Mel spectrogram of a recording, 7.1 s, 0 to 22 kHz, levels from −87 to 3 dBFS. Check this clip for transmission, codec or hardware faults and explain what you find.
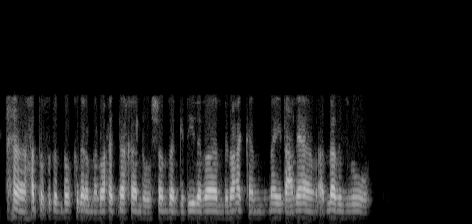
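Nothing stood out on listening to this speech, which carries the narrow band and faint level-following hiss of an ordinary G.711 telephone line.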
